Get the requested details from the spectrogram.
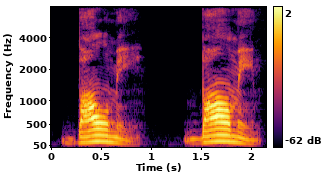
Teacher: There is barely an L sound in that word.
